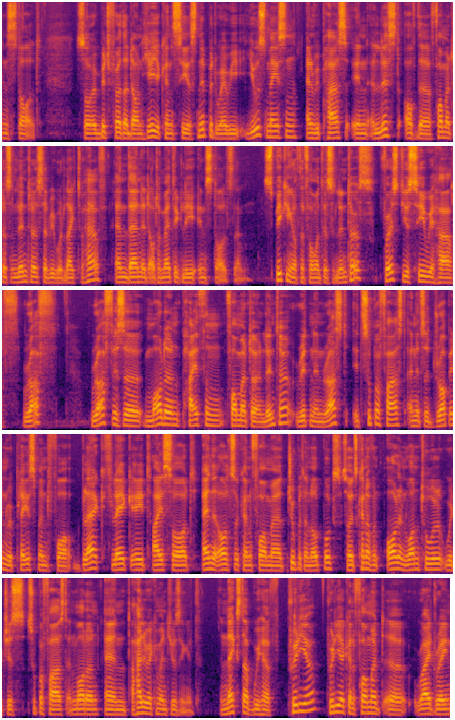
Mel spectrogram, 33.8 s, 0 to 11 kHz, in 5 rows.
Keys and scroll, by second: 1.3 Escape, 1.5-2.8 typing, 4.0 j, 4.2 j, 4.3 j, 4.5 j, 8.4 j, 8.4 j, 12.4-13.6 typing, 30.5 j, 31.4 shift+v.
